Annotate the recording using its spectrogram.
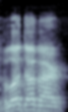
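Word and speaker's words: מלא דבר: All right, so below Davar. So it's written over there in the pasuk with a vav, but it's pronounced with an aleph.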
